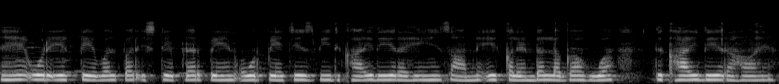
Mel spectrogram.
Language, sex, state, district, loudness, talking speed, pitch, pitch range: Hindi, female, Bihar, Gaya, -21 LUFS, 175 wpm, 205 Hz, 200-210 Hz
